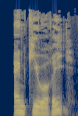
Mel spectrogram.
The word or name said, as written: angiveri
